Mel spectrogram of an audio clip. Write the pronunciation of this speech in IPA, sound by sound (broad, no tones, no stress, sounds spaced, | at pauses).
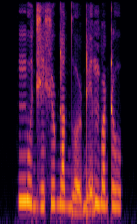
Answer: n̪ u d͡ʒ ø ʃ u ɖ ɑ d̪ o̰ ɖ ḛ m b ɑ ʈ u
